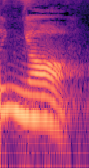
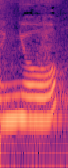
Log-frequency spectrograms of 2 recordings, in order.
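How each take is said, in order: First: The vowel is an open o sound. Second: The vowel is a closed o sound. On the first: "som aberto do nhó" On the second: "som fechado do nhô"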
